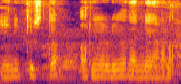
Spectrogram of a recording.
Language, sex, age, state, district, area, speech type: Malayalam, female, 45-60, Kerala, Idukki, rural, spontaneous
